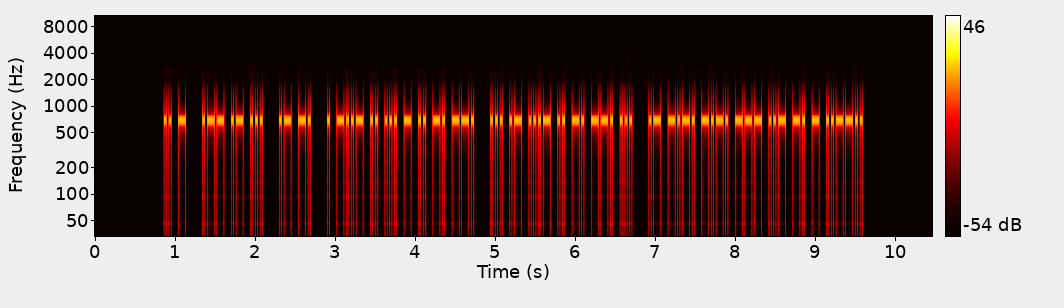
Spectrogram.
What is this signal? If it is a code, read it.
Morse code, heard as a keyed tone, about 40 wpm, 700 Hz. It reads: IT WAS AN EXISTING SAVINGS ACCOUNT?
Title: Sentences from Top 1500 Words 40wpm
